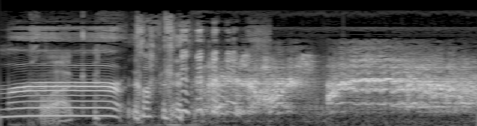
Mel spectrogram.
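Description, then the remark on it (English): A loud, steady, tonal horse neigh lasting about a second, followed by rougher, breathy snorting and whinnying noises that continue until the end. “Horses say horse, nay. Horses nay.”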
